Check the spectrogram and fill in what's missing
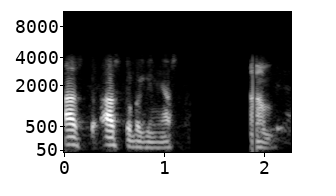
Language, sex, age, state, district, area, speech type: Sanskrit, male, 45-60, Karnataka, Vijayapura, urban, conversation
